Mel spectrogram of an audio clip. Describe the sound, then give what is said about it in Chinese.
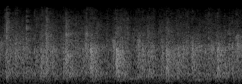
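Warm applause from an audience welcoming newcomers, a steady dense patter of many hands clapping at moderate loudness with no voices over it for the whole stretch. “请起立，让我们用热烈的掌声欢迎你。”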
